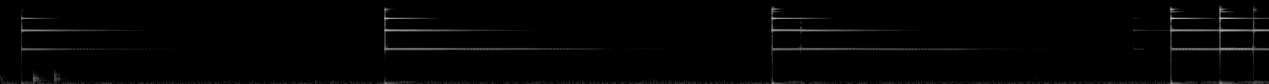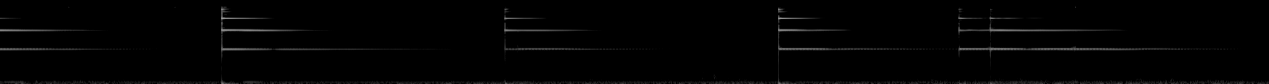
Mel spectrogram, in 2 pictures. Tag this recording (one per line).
bell
bells
handheld
percussional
